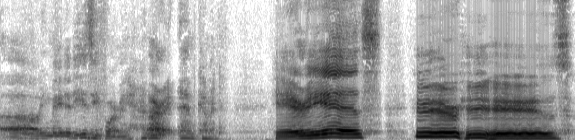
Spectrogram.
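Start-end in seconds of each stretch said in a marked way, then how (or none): 3.4-7.1 doting on the cat. Real, not acted. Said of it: "found the cat".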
